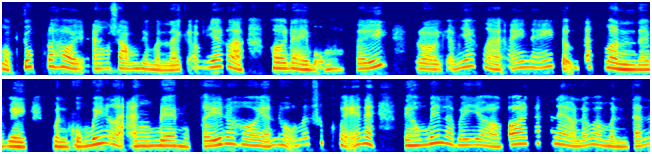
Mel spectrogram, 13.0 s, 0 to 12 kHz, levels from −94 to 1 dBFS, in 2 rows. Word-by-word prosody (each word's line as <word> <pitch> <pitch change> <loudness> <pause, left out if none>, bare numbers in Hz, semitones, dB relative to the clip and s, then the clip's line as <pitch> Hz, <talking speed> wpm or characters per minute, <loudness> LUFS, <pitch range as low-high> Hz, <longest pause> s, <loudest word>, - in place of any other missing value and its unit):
một 185 - +1
chút 280 +2 0
đó 300 - +3
thôi, 260 -7 +2
ăn 220 +1 -4
xong 225 -2 0
thì 210 - 0
mình 180 -4 -1
lại 170 +1 0
cảm - - -8
giác 290 +1 +1
là 240 -8 +4 0.3
hơi 230 -1 +4
đầy 205 -5 +3
bụng 180 +1 -4
một 200 0 -4
tí, 245 - +2 0.3
rồi 200 -3 +1
cảm 195 - -5
giác 295 +3 -2
là 200 -7 0
áy 230 +7 -4
náy 265 +3 -3
tự - - -1
trách 280 +1 -2
mình, 200 -7 +5
tại 180 0 +2
vì 180 -2 +5 0.3
mình 180 -2 +2
cũng 185 +2 0
biết 265 +5 +5
là 250 - +1
ăn 200 +2 0
đêm 210 -2 +3
một 180 - -2
tí 215 +6 +4
nó 290 - +1
hơi 240 -6 0
ảnh 190 +6 -1
hưởng 225 -2 -4
đến 265 +2 -8
sức 325 - -11
khỏe 240 +2 0
nè. 285 -1 +3 0.3
Thì 220 - +2
hông 225 +2 +2
biết 300 +3 +4
là 305 -4 0
bây 235 0 -2
giờ 195 -8 -1
có 260 - +4
cái 280 +1 +2
cách 305 0 -10
nào 245 -7 0
để 210 +3 -2
mà 255 -2 -2
mình 190 -4 -1
tránh 205 +6 -3
225 Hz, 270 wpm, -24 LUFS, 195-260 Hz, 0.3 s, mình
